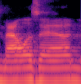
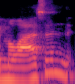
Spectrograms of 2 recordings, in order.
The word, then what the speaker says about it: Malazan: reward from from melizon it is malazin right I feel like everybody pronounces it differently yeah well uh the and any pronunciation is fine you know I'm not condemning anyone who says Malazan or whatever uh but I tend to say malazin uh simply because the authors say malazin and it is um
